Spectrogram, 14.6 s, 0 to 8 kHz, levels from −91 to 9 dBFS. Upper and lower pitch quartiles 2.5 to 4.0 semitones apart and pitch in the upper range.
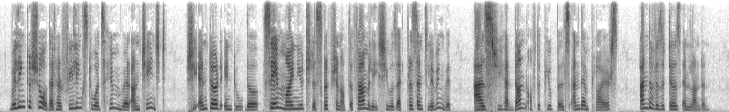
No: average, 4.8 semitones; high, 240 Hz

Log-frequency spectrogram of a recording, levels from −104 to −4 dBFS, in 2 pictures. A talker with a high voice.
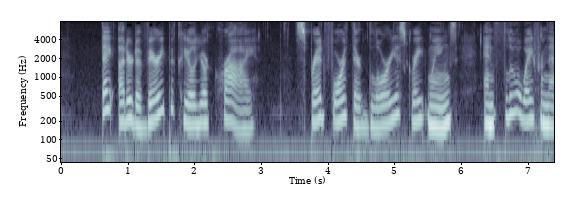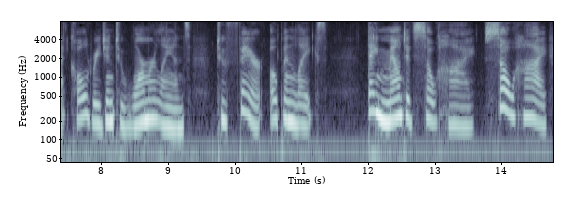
Yes: high, 200 Hz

